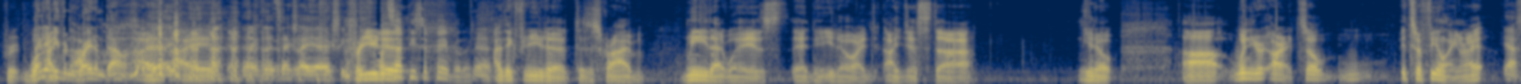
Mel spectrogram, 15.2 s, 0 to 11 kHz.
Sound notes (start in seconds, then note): 0.4 laughing; 3.1 group chattering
